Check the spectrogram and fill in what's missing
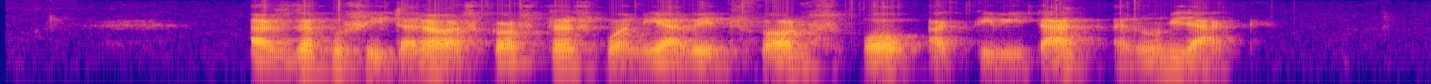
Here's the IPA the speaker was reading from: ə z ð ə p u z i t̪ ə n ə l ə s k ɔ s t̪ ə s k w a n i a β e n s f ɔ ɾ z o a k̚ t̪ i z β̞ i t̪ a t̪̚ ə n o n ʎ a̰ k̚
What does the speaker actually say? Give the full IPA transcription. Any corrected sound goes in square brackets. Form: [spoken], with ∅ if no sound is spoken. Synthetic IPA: ə z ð ə p u z i t̪ ə n ə l ə s k ɔ s t̪ ə s k w a n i a β e n s f ɔ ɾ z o [ə] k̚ t̪ i [∅] β̞ i t̪ a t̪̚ ə n [u] n ʎ a̰ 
